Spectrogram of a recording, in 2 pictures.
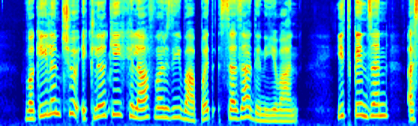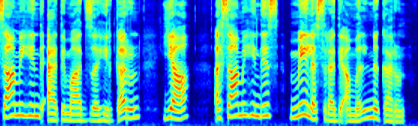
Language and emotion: Kashmiri, neutral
